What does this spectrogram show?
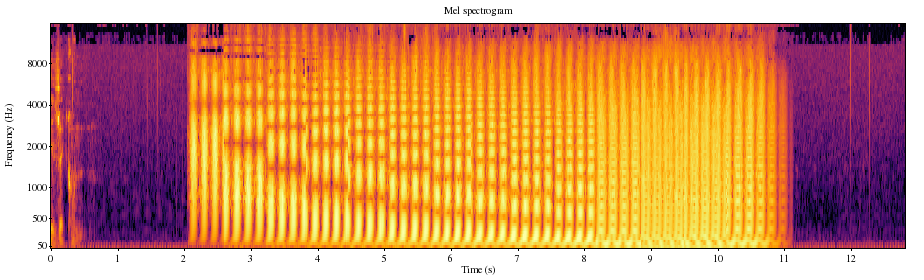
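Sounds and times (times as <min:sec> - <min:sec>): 
impulse: 0:02.1 - 0:11.1.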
